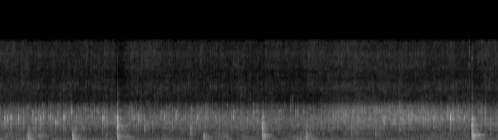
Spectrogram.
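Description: Garlic sautéing in a pan of hot oil alongside onion, a steady close sizzle broken by repeated sharp scrapes and clicks of a spatula stirring, with no talking.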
